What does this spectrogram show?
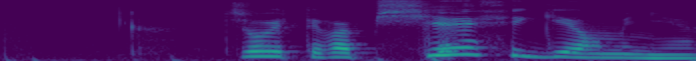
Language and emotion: Russian, angry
